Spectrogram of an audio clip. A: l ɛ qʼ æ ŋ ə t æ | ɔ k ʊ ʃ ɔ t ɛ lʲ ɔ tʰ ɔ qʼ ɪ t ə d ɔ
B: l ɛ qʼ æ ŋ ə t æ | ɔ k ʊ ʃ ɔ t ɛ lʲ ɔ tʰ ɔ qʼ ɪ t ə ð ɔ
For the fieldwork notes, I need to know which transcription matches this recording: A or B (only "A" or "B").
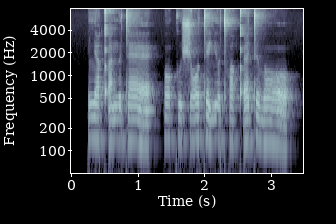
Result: B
